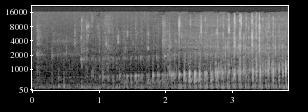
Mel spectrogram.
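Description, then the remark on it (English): A lime wit beer with tangerine from Market Garden Brewery is poured into a glass: a steady, fizzy rush of liquid that grows louder and gurglier about halfway through, its pitch creeping upward as the glass fills. “It's gonna spill. It's a good pour.”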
